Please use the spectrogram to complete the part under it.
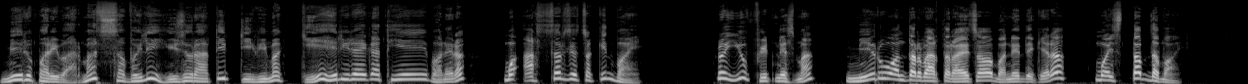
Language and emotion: Nepali, surprised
